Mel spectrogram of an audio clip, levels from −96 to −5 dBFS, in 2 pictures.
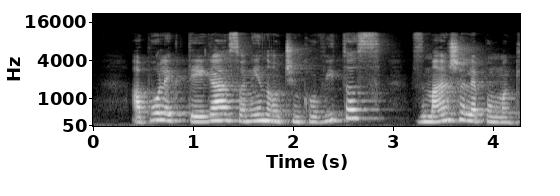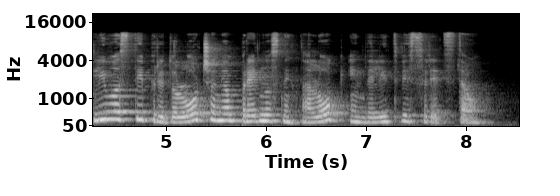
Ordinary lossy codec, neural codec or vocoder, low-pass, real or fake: none; none; 10.8 kHz; real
